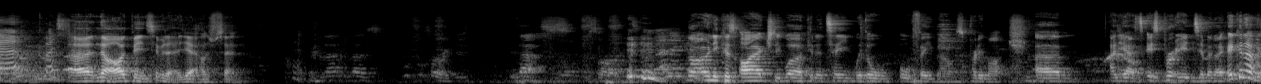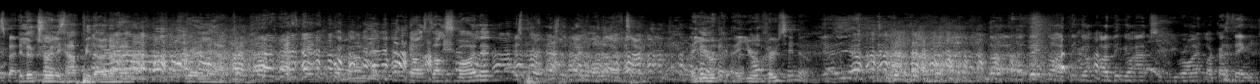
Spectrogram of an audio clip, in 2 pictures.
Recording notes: We hosted the very FIRST Recruitment Rollercoaster LIVE event in London. I was slightly worried about the audio being good enough quality to share as an episode however it has come out great. A brilliant panel discussion.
